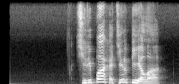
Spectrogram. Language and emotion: Russian, angry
